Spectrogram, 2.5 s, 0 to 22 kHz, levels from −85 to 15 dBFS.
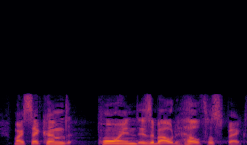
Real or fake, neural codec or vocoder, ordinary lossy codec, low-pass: real; none; none; none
